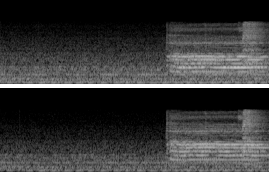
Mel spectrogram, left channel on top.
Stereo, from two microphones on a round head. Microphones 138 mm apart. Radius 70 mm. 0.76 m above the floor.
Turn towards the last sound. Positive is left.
turn(degrees=-15)  # may be behind; listen again after turning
